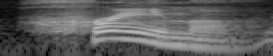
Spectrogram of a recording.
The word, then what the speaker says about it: rhema: It's pronounced rhema, as if you were breathing the R.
